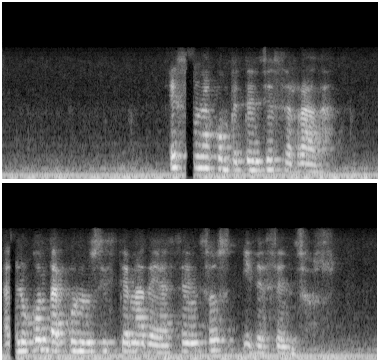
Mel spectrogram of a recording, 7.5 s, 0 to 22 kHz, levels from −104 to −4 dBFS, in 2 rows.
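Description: Speech clip over an AMR-WB link at light coding damage, with lost AMR speech frames at 1.83–1.96 s and 3.83–3.93 s. The decoder extends the last pitch and vocal-tract settings at falling gain, so each spot smears and weakens, consistent with roughly 80 ms and 60 ms of concealed frames.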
